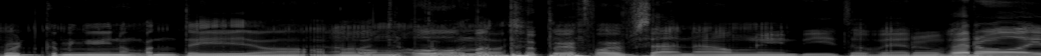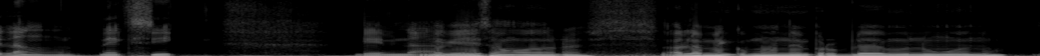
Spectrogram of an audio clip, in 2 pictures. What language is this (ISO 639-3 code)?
fil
